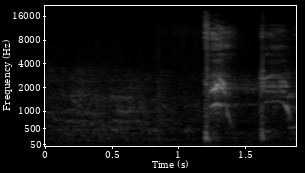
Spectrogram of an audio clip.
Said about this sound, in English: The cotton candy and popcorn in the air is causing me to cough.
